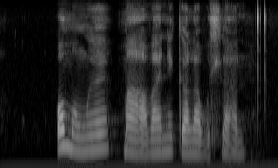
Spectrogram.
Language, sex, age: Northern Sotho, female, 25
